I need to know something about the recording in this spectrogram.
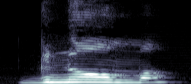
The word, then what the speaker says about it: gnome: Dans ces mots, GN se prononce GN. GN. GN. Comme par exemple, gnome, gnose, gnou, magnum, diagnostic, stagnant, cognitif.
